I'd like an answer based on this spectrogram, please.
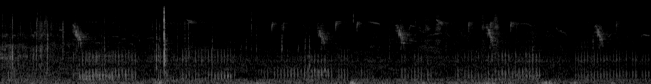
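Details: A friendly cat in Sardinia, named Tutti Frutti for its patterned coat, kept visiting holidaymakers for attention. It purrs in soft, low rhythmic pulses about every second. Bright bird chirps sound above, with outdoor background noise.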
